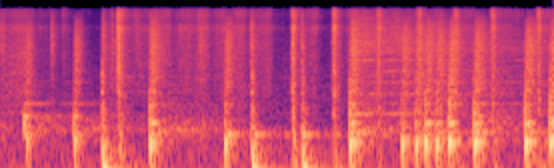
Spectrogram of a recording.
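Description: Background music: a drum-kit beat with kick and snare hits, getting denser in a run of quick hits near the end.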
